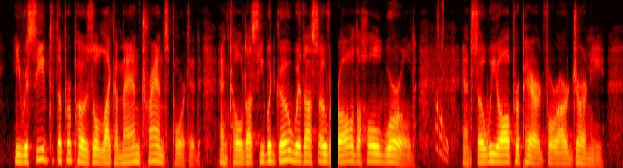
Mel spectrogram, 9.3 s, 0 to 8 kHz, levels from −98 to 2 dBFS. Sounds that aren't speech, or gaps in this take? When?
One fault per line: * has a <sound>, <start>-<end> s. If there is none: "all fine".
* has a dropout, 5.0-5.1 s
* has a chirp, 6.5-6.8 s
